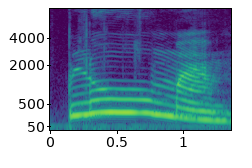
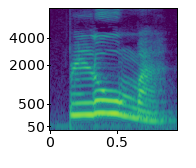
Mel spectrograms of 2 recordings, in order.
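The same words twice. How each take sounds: First: Pluma stretched out, long PLUUU; slow dictation. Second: Said in the usual way. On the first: Shown as a demonstration. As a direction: draw out both syllables of Pluma. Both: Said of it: "La sílaba plu va con rojo".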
